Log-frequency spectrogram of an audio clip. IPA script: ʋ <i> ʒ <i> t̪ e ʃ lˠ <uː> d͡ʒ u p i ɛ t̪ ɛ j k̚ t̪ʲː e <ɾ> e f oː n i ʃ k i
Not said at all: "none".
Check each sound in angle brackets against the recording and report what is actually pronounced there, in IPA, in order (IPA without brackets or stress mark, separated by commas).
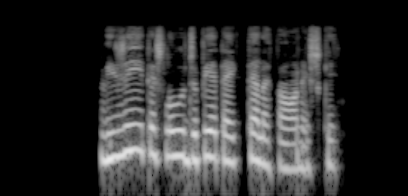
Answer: i, iː, uː, l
